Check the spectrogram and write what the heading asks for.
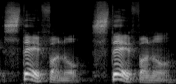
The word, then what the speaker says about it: Stefano: Il mio nome è Stefano, ma quando ero negli Stati Uniti tutti mi chiamavano Stefano.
